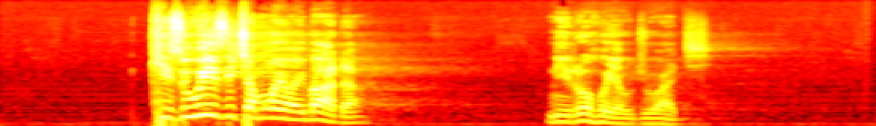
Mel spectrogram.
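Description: A young man preaches with animation through a microphone, his voice echoing in a large hall.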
